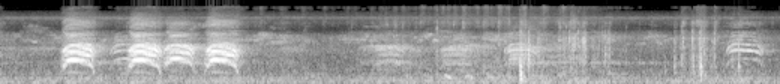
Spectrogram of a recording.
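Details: Crows fighting wild birds for food, angry: four loud, harsh caws in quick succession, then fainter calls and clicks, with one more caw near the end.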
